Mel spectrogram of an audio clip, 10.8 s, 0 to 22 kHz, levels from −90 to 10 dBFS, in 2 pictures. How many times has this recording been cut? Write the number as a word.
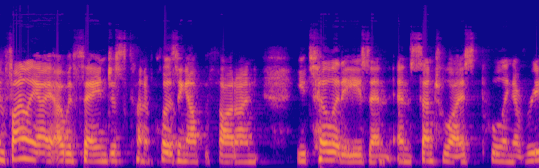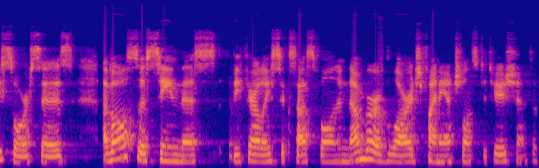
one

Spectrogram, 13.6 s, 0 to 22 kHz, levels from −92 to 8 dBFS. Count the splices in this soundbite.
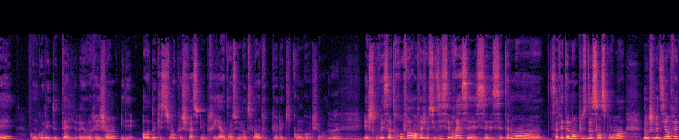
zero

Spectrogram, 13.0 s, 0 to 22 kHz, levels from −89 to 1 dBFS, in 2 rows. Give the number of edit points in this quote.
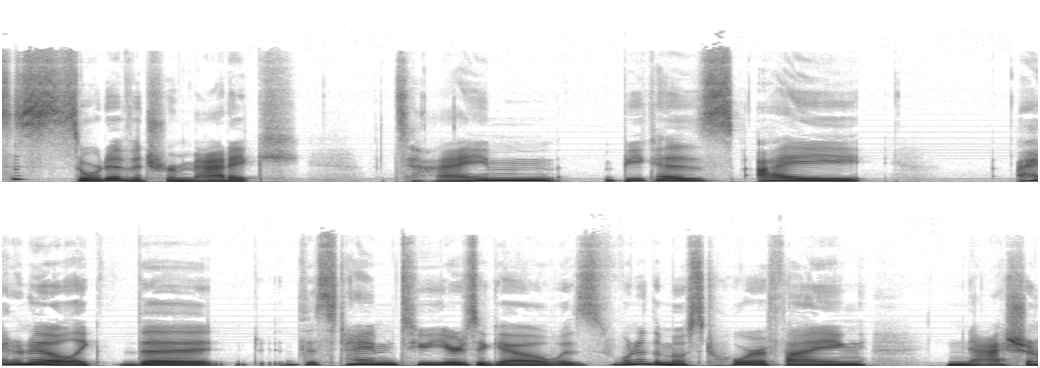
zero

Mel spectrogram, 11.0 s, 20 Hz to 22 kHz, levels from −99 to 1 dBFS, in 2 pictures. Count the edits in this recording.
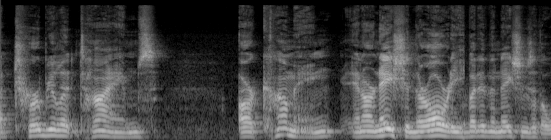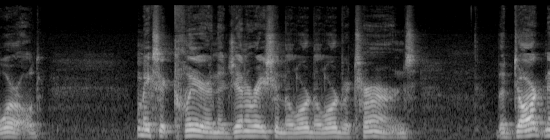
four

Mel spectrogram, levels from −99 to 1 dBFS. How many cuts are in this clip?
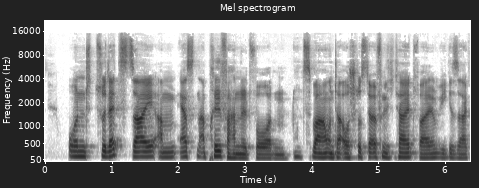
zero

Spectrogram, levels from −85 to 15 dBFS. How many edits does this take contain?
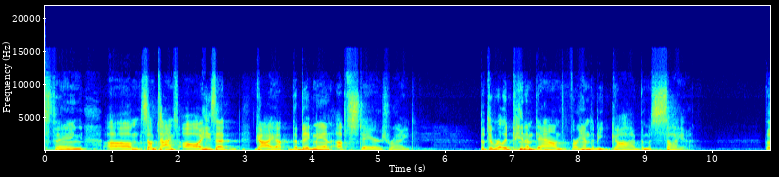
zero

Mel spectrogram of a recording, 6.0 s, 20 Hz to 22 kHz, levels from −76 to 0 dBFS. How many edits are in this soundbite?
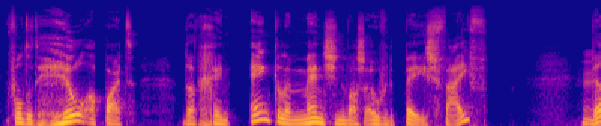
one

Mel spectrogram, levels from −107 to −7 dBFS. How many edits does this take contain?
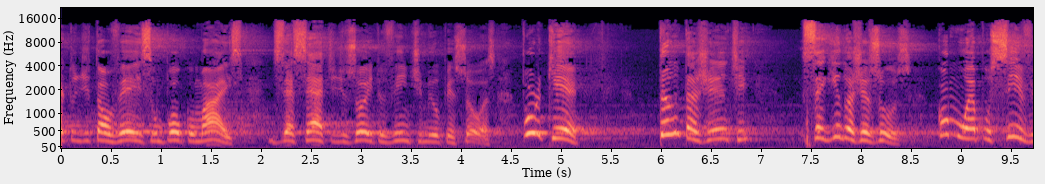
zero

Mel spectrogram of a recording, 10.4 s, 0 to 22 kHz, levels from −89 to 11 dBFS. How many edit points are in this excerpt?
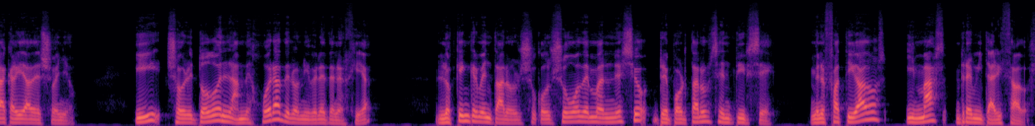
one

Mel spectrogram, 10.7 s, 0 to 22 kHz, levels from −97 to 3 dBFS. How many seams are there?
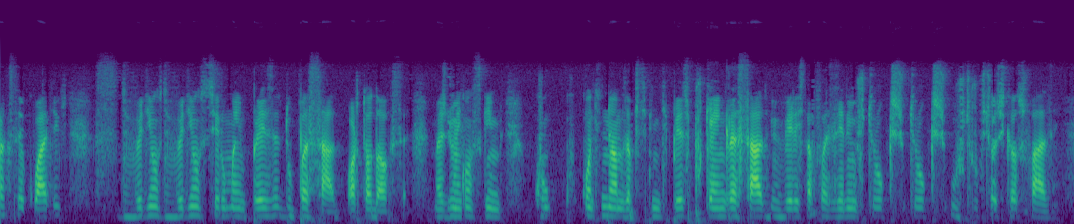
seven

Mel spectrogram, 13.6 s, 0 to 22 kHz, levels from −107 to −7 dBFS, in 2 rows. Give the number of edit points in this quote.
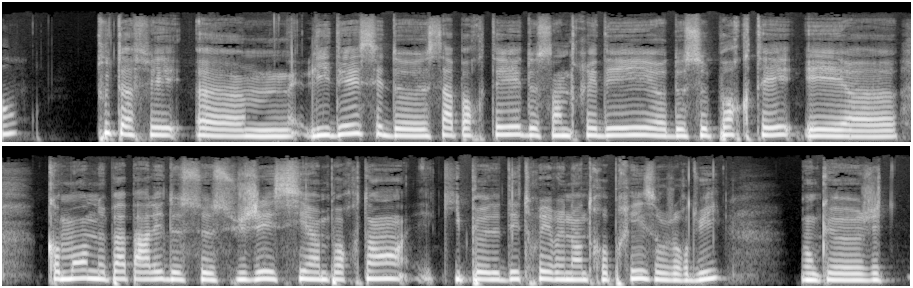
zero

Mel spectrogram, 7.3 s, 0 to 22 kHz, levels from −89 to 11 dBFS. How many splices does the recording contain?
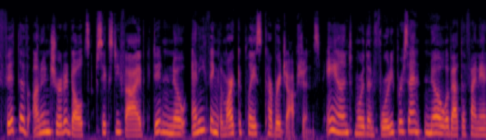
five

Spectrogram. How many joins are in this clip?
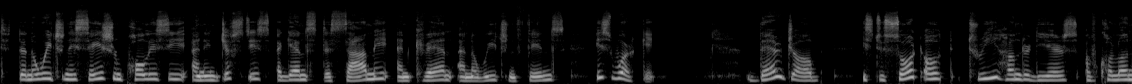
zero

